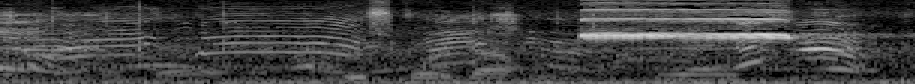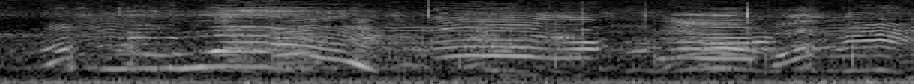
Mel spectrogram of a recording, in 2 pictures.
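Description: Scattered shouts and calls of players and spectators at a youth soccer match, with one short, shrill referee's whistle blast about two seconds in.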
